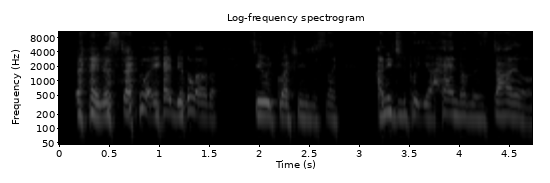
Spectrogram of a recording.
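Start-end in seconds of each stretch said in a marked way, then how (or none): 2.5-4.7 put-on man's British accent. Retelling what a man said to him, in a put-on british accent. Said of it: "he has a British accent. I can't stop doing it".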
